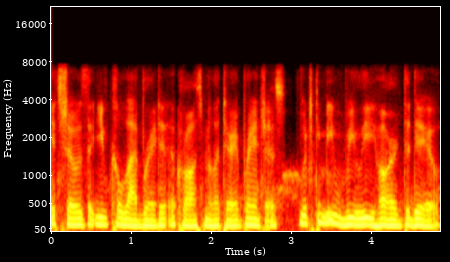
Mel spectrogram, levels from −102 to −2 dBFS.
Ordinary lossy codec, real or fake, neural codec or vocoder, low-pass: Opus, 16 kbps; fake; autoencoder, 48 kHz, 32 numbers a frame, DAC-VAE, trained on Japanese speech; 7.2 kHz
